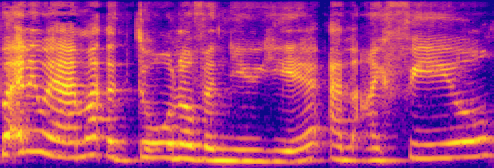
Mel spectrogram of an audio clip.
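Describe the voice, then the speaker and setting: This woman speaks with ordinary pitch variation. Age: 50s. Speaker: leadership coach. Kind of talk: casual vlog update. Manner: hesitant, with fillers.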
